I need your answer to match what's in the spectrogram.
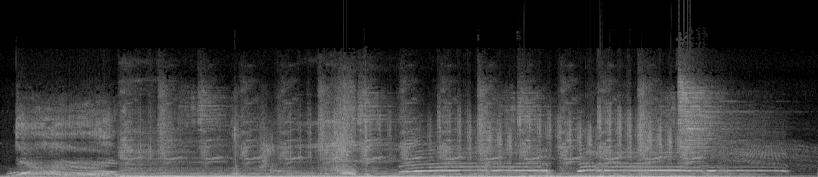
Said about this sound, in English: Hey, did you guys hear that yell? It was probably just … deflowering a millbug virgin. No, that wasn't the scream of a woman. That was ….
